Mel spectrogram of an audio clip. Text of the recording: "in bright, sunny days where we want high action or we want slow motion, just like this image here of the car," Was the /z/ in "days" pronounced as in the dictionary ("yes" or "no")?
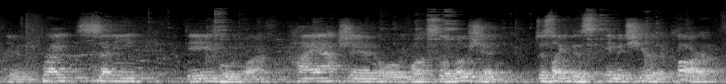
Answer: yes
